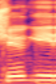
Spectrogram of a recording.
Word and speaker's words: cheugy: Chuggy is spelled C-H-E-U-G-Y.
